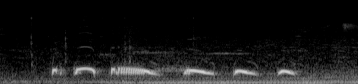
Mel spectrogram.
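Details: Spotted dove lure coos for attracting other doves. Two short arched notes, then a long falling coo and three shorter, falling coos, over a steady low background rumble.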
